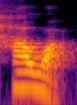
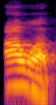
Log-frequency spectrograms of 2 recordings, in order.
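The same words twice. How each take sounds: First: "hour" with a breathy h at the start; wrong, H sounded. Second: "hour" opening straight on the vowel, "ow-a"; silent H. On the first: Teacher showing learners the mistake, "hour" with h sounded. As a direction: pronounce the H in "hour", like "how-a". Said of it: "on ne dit pas hour". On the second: Teacher correcting the mistake, "hour" with no h. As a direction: drop the H completely from "hour". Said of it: "l'état H est silencieux aussi". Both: Shown as a demonstration.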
